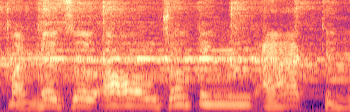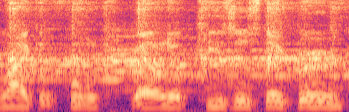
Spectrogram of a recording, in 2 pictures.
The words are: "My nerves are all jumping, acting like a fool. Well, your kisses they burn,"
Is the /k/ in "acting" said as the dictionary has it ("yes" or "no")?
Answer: yes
